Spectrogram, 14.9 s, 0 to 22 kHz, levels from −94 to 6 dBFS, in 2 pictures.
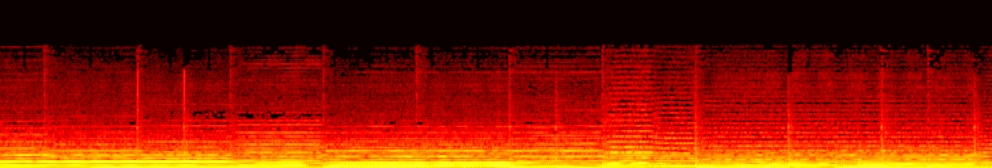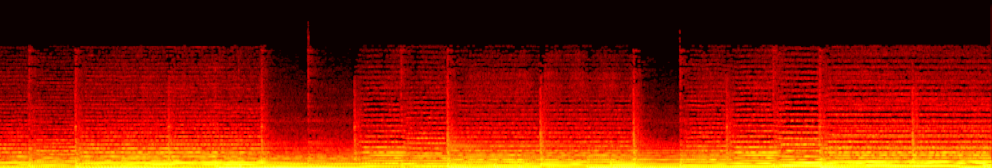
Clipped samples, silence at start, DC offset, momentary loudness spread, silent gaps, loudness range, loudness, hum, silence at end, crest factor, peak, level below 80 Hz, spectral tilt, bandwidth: under 0.1%; 0 s; under 0.1%; 4 LU; none; 2 LU; -16 LUFS; none; 0 s; 14 dB; -2 dBFS; -26 dBFS; -8 dB/octave; 11.5 kHz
